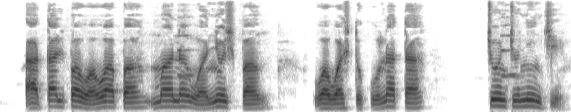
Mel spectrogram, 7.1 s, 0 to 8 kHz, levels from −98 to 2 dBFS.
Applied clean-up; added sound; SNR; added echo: none; Bowed string instrument; 19 dB; none.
